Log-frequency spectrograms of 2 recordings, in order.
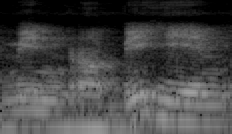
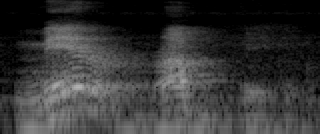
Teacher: Harus tanpa dengung, diidghamkan tanpa dengung.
